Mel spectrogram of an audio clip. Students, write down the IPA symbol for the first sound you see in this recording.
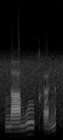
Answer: n̪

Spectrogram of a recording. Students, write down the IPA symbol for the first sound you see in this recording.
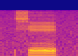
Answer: x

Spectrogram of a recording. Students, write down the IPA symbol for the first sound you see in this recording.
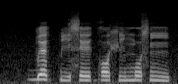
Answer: ɡ͡b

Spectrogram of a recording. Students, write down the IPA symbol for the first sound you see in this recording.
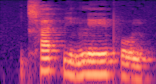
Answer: t͡ɕʰ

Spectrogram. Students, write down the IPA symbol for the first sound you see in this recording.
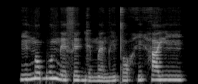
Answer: ĩ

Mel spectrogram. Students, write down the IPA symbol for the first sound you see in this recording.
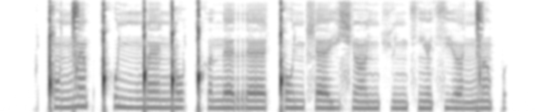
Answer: ǃ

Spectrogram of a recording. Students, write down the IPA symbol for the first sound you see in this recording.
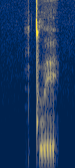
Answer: tʷ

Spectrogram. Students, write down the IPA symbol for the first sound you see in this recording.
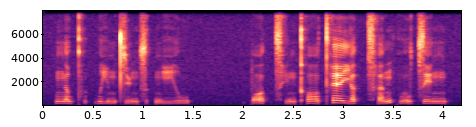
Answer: ŋ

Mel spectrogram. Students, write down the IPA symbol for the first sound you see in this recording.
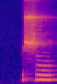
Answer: ʃ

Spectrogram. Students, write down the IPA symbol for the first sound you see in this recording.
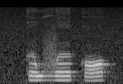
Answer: k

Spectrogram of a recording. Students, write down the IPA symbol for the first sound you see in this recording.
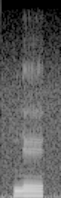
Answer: n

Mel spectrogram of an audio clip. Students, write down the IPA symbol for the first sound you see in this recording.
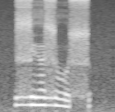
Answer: ɮ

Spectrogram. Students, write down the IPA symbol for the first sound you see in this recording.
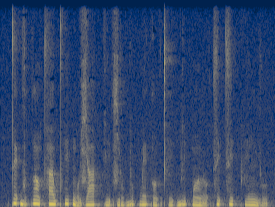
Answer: t̪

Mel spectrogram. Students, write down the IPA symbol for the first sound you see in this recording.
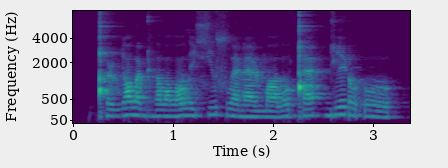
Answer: ǃʰ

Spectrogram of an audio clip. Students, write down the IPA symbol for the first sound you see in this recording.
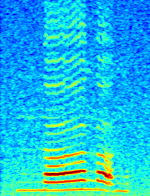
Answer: nː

